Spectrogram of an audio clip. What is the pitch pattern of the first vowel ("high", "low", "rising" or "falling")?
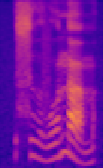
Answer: low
